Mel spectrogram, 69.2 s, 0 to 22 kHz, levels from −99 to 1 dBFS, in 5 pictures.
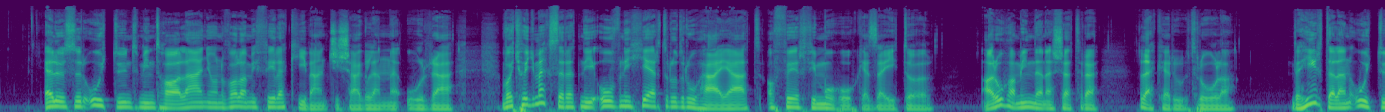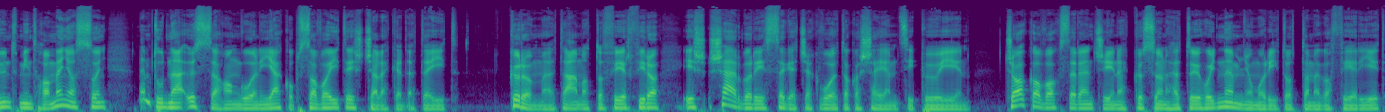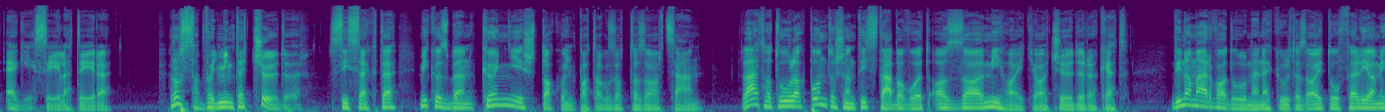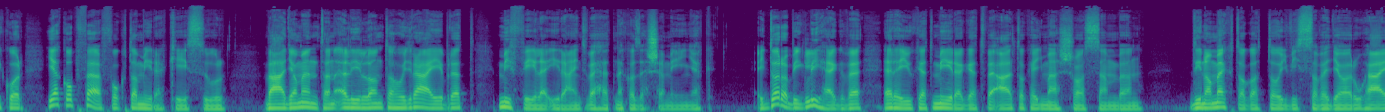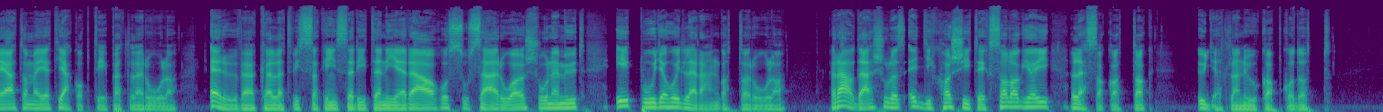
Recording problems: none

